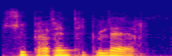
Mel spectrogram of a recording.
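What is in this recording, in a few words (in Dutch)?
"supraventriculair", Dutch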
